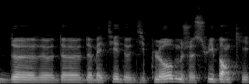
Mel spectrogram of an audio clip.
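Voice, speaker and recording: A man talks at a fairly slow pace. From France. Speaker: banking company executive. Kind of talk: podcast interview. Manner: hesitant, many fillers.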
